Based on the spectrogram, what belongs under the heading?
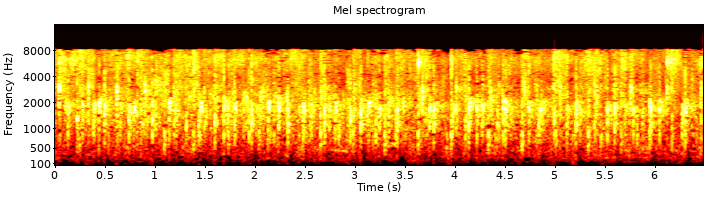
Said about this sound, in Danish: Ja, og så giver vi dem en rigtig lang klapsalve. Tak for jeres indsats. Ja, vi klapper af den.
